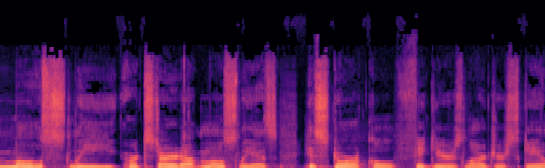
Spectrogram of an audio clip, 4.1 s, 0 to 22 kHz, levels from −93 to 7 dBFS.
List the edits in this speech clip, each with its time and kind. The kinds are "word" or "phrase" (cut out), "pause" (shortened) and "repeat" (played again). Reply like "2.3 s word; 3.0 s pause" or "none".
2.2 s pause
